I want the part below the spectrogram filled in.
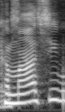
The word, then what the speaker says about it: Kamasi: Kasami, it's like three days. Kamasi Washington, I never say his name right.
